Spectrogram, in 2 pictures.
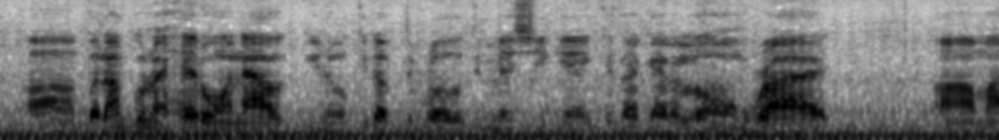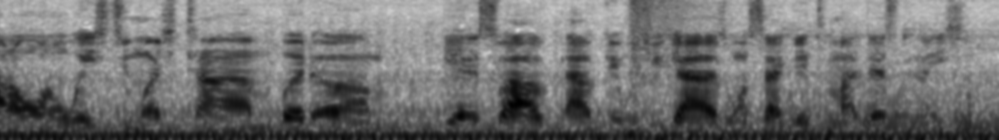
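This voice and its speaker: A man talks at a fairly quick pace with noticeable background noise. The sound is dry, with no echo. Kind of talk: casual vlog chat. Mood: concerned, earnest. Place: car. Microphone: phone near.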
